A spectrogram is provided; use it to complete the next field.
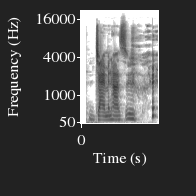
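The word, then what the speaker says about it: Djimon Hounsou: up in um I don't know how to pronounce this guy's name Digimon Han Solo him jamond hansu yes all right for anybody who doesn't know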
